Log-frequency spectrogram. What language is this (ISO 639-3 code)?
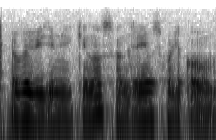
rus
